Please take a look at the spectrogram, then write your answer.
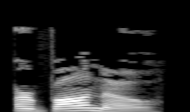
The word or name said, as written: urbano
